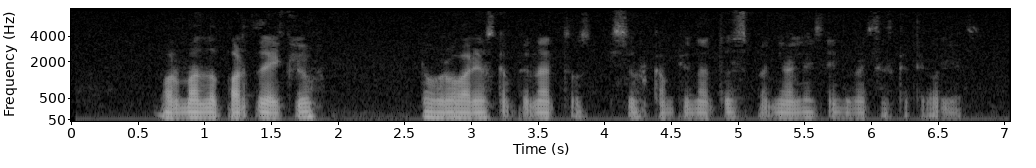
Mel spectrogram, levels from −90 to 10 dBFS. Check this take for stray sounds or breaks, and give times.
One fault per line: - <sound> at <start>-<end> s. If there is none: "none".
none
